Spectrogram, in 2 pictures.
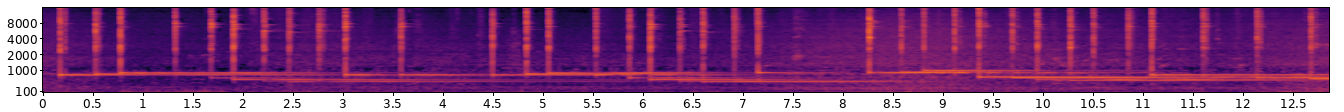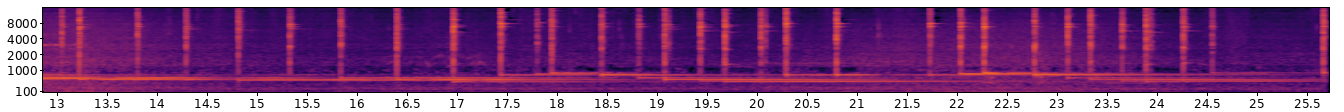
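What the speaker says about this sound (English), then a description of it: "Seaside chimes." Seaside chimes on Boscombe Pier in Bournemouth ring out a bright, melodic tune of bell-like notes over an open outdoor background, continuing steadily throughout without talk.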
